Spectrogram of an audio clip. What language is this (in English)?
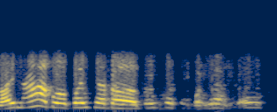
Nepali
